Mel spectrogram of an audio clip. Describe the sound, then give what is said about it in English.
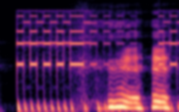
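A video game low-health warning that beeps continuously when the character is almost dead, until switching to a turtle with better health: rapid, steady electronic beeping in quick pulses with a high bright ring, followed by a louder, wavering tone that briefly breaks off and resumes. “Really, the beeping when you're almost dead.”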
